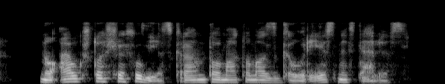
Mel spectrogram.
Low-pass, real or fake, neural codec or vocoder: 7.2 kHz; fake; codec, 16 kHz, 4 kbps, X-Codec, HuBERT features, trained on general audio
